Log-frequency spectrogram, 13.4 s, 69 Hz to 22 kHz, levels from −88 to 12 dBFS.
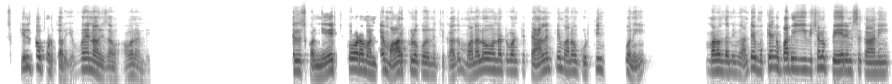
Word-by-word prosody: స్కిల్‌తో 225 +1 -2
పుడతారు 180 - -5
ఎవరైనా. 200 -4 +2
నిజం. 110 -1 -7 0.2
అవునండి. 125 -10 -8 2.2
తెలుసుకోవాలి. 175 -8 -1
నేర్చుకోవడం 185 +3 +4
అంటే, 150 +6 -4
మార్కుల 170 +1 +6
గురించి 145 -3 -5
కాదు. 120 +9 -4
మనలో 165 +8 +2
ఉన్నటువంటి 175 -2 -2
టాలెంట్‌ని 200 +4 0
మనం 170 +1 -1
గుర్తించుకొని. 200 +6 -8 1.1
మనం 180 0 +7
దాన్ని 160 -1 -2 0.2
అంటే 220 - -1
ముఖ్యంగా 225 +3 0
పది 200 0 +5
ఈ - - +1
విషయంలో 220 +4 -1
పేరెంట్స్ 175 +1 +3
కానీ, 155 0 0
175 Hz, 110 wpm, -25 LUFS, 155-195 Hz, 2.2 s, మనం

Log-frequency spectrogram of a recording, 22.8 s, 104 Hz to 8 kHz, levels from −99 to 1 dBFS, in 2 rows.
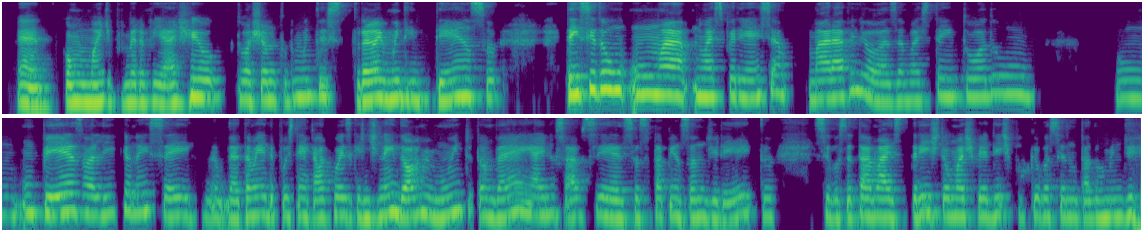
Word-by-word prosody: É, 145 -3 +3
como 170 0 +4
mãe 165 0 +6
de 170 - -6
primeira 170 0 0
viagem, 165 +3 +3
eu 195 0 +1
estou 185 -1 -4
achando 185 0 0
tudo 180 +1 -8
muito 205 0 +1
estranho, 195 -1 +3
muito 195 0 +3
intenso, 190 +2 +1 0.7
tem 225 0 +9
sido 265 +3 +7
um 265 -1 +8
uma 225 -4 +5
uma 210 -2 +4
experiência 205 +1 -2 0.2
maravilhosa, 195 -2 0
mas 180 0 -7
tem 205 +2 -4
todo 205 +2 -5
um 225 -2 -3 0.8
um 195 +1 -7
um 205 - +1
peso 200 +2 +3
ali 190 +1 -3
que 220 - -6
eu - - -3
nem 205 +1 -2
sei, 185 -5 -4
né. 165 -1 -4
Também 180 +3 -2
depois 180 0 -5
tem 180 - -4
aquela 170 0 -3
coisa 180 +1 -4
que 180 - -7
a - - -3
gente 170 +1 -1
nem 205 +3 +3
dorme 185 +1 +2
muito 185 +6 -1
também, 180 +4 -2
aí 185 0 -3
não 190 - -6
sabe 175 -2 -6
se 175 -2 -3
se 165 +1 -8
você 170 -1 -7
tá 180 - -5
pensando 170 -1 -4
direito, 170 +4 -6 0.4
se 180 - -6
você 165 0 -5
tá 180 +1 0
mais 175 -1 0
triste 185 +2 -3
ou 180 - -2
mais 180 0 -1
feliz, 180 +2 -5
porque 175 -1 -10
você 175 0 -6
não 170 -1 -5
tá 160 -1 -6
dormindo, 170 +1 -2
185 Hz, 180 wpm, -24 LUFS, 175-205 Hz, 0.8 s, tem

